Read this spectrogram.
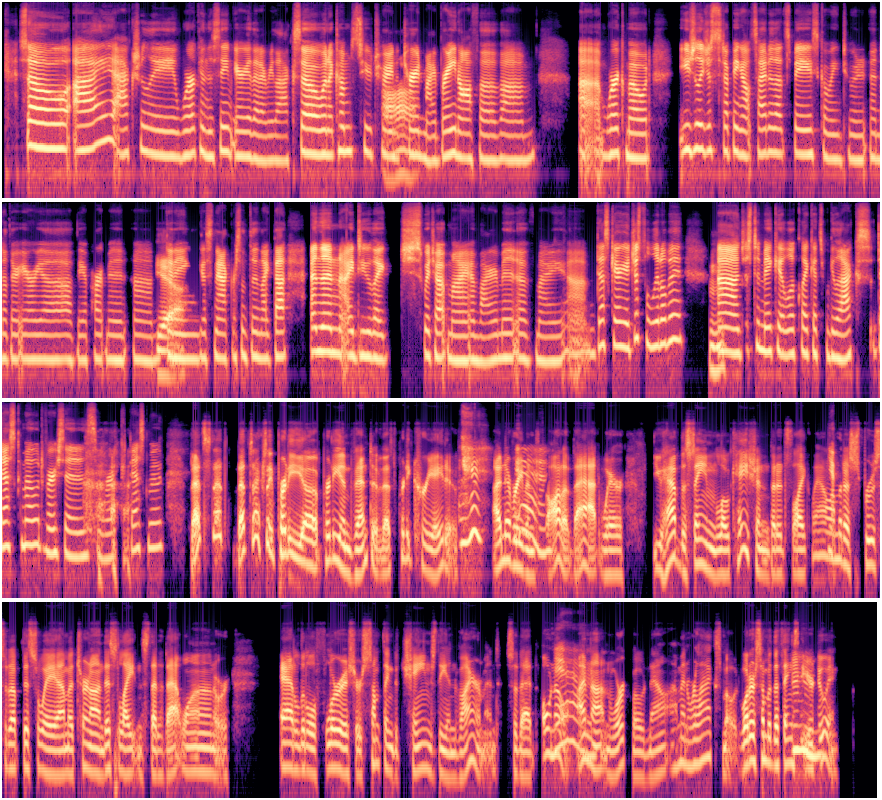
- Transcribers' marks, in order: laugh; laugh
- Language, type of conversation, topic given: English, advice, How can I better balance my work schedule and personal life?
- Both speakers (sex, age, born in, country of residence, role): female, 30-34, United States, United States, user; male, 50-54, United States, United States, advisor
